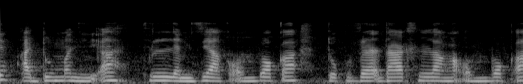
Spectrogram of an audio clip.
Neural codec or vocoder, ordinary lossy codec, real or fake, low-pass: codec, 44.1 kHz, 7.8 kbps, Pupu-Codec; none; fake; 7.2 kHz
